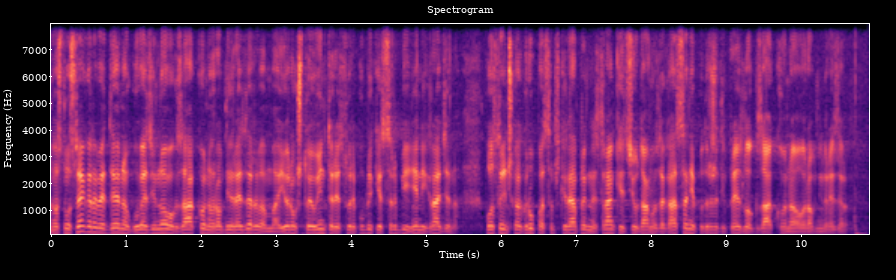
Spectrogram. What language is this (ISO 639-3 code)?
srp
